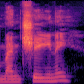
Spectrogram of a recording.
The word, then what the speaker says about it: Mancini: So he was up against this this American called Ray Mancini or Manchini. Americans say Mancini, don't they?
